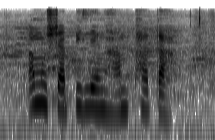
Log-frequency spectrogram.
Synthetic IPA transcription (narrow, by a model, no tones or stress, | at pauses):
amʊʃapʼileŋ̩ɦam̩pʰakʼa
